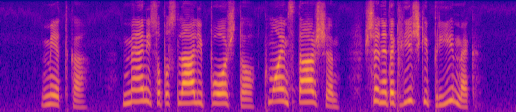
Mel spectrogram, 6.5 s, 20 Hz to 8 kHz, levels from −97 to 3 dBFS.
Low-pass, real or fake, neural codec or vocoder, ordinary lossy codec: none; real; none; none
